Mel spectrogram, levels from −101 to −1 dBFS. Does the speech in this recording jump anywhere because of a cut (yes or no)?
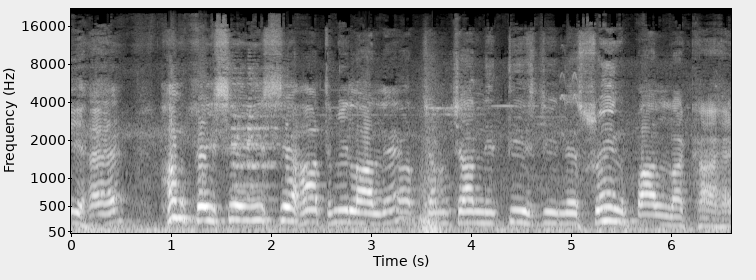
yes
